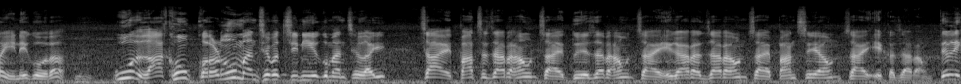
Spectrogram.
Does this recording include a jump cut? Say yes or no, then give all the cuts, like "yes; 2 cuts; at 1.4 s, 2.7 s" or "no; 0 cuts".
no; 0 cuts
